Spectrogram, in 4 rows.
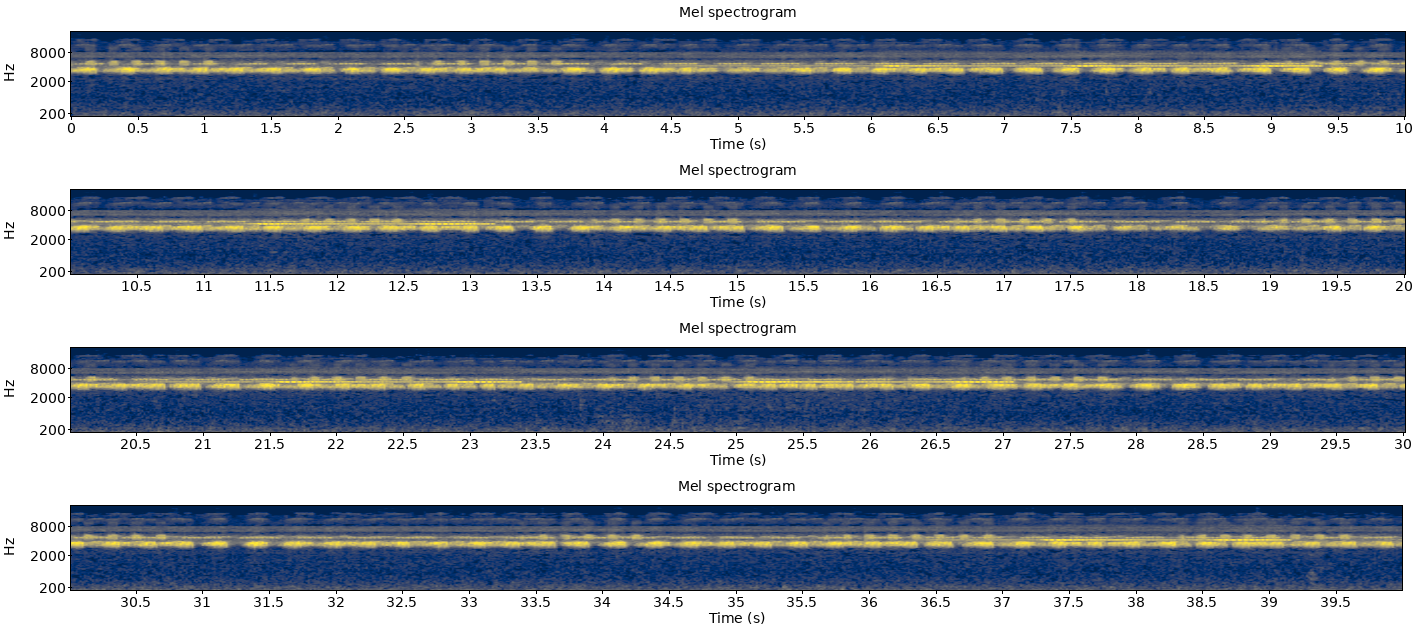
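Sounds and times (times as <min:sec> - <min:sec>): crickets chirping: 0:00.0 - 0:39.9
high steady insect trill: 0:00.0 - 0:39.9.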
